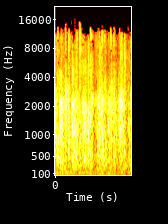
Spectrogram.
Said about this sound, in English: Can we give another round of applause for Tom? Because he's badass.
